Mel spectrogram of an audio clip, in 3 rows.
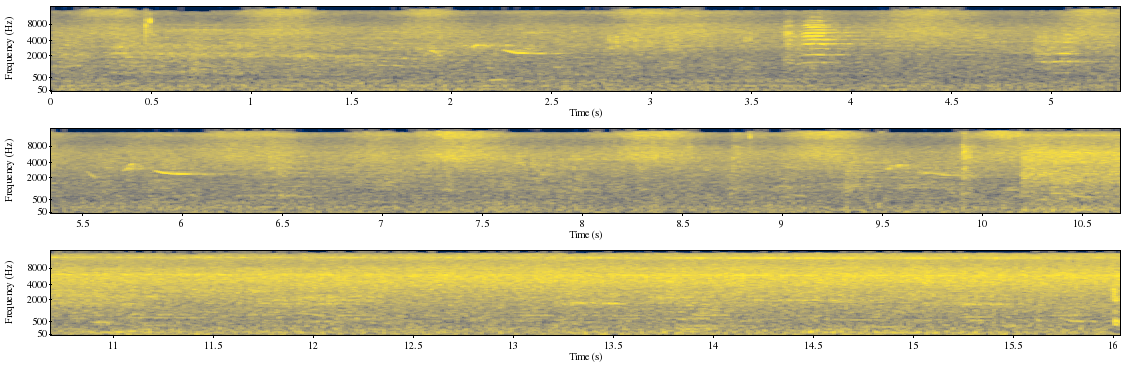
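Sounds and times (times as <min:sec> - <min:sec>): steady background noise: 0:00.0 - 0:16.0
bird honking call: 0:03.6 - 0:04.1.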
